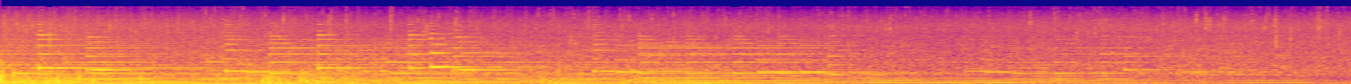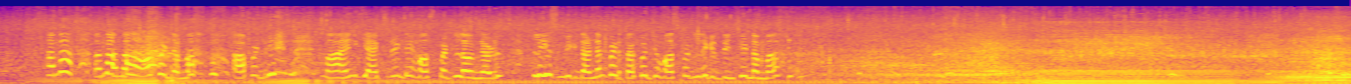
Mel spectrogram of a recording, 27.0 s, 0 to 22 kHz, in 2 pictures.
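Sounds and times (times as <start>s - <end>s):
soft slow film score: 0.0s - 17.3s, 20.4s - 27.0s
heavy rain falling: 0.0s - 27.0s.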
